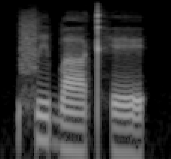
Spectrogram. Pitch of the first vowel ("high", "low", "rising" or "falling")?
high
